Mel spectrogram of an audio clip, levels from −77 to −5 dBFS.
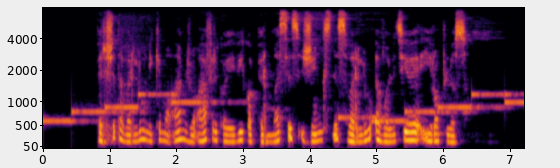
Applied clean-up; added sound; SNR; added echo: classical method WPE with log-MMSE.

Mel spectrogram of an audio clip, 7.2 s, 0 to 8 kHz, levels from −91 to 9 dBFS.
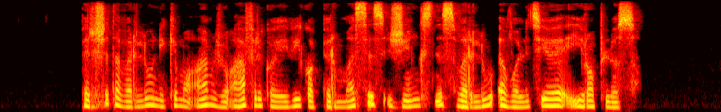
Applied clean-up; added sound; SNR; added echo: none; none; none; none.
